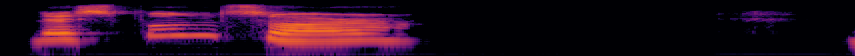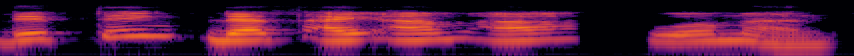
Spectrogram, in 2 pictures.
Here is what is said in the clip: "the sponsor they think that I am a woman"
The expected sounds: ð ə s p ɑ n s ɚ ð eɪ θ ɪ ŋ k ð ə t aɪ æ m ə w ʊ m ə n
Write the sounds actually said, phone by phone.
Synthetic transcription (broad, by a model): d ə s p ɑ n s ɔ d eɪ t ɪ ŋ k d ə t aɪ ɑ m ə w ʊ m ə n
